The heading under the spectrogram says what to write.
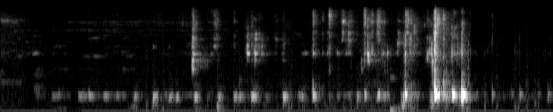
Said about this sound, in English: Again, it pours out beautifully lively in the glass.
